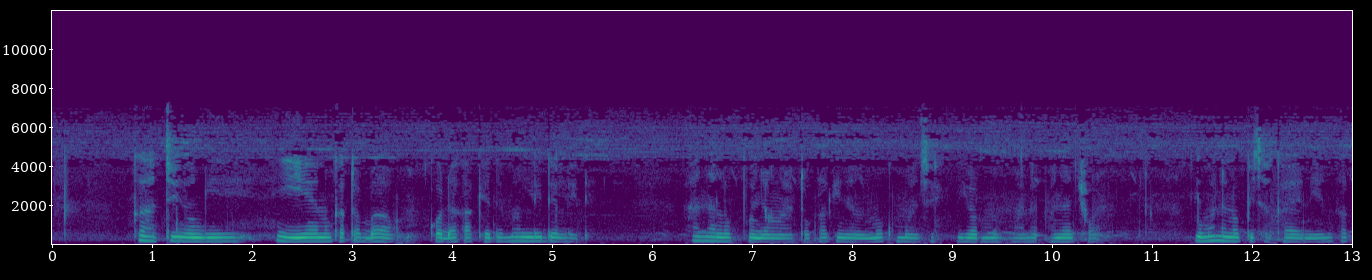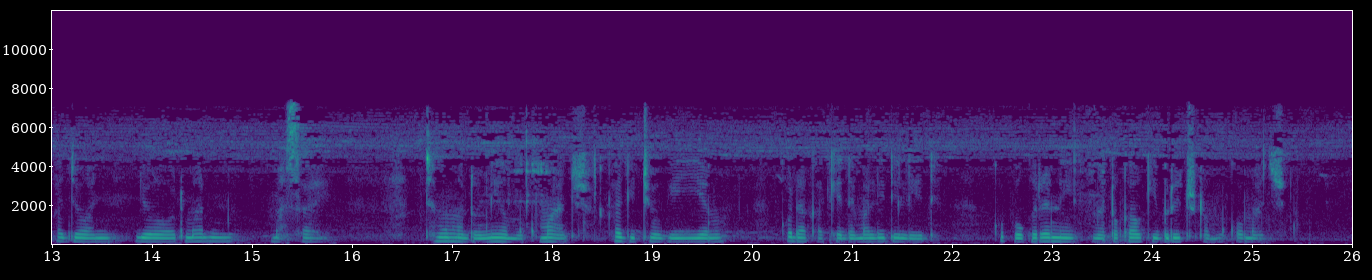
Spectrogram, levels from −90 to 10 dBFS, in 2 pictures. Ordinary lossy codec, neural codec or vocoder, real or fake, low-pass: MP3, 32 kbps; none; real; 7.2 kHz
